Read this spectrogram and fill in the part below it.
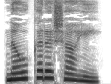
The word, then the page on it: ನೌಕರಷಾಹಿ: naukara ṣāhi; noun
